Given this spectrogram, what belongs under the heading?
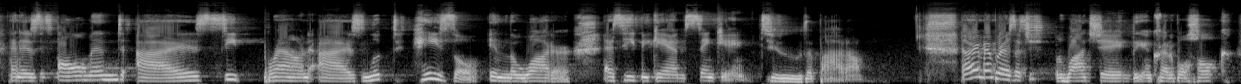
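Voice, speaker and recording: A woman tells a personal story live on stage in a fairly low voice. Her delivery is emotional, racing through some stretches and slowing to deliberate phrases in others. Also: rough recording. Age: adult with a young child. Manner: emotional, shifting between brisk and slow deliberate delivery. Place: stage at a performance venue.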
